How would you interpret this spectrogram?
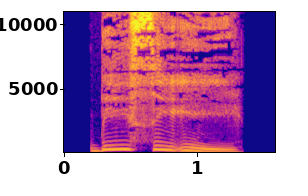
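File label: "bce", English, British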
